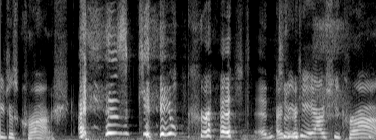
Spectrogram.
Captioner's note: laughs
